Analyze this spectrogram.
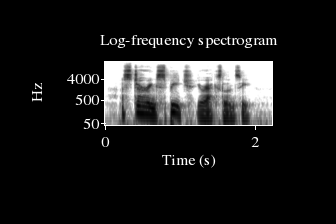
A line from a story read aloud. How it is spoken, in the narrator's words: General Mackay whispered to him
